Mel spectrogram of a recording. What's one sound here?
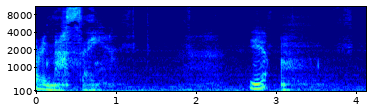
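Scissors snip through thin fabric.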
